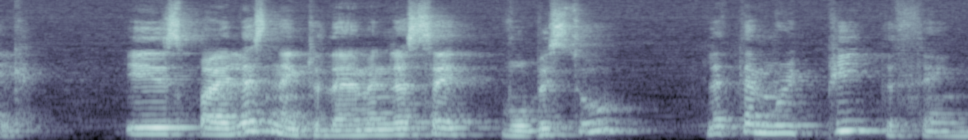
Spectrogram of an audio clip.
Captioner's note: speaking german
